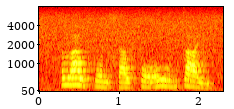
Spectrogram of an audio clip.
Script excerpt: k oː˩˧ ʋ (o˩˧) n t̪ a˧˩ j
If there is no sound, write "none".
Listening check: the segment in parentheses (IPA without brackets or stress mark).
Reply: u˩˧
